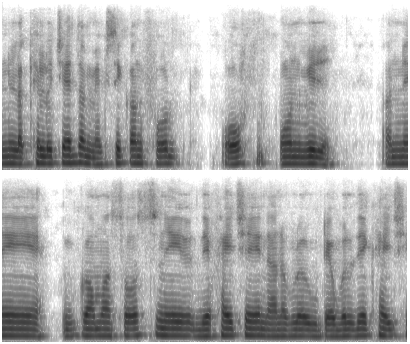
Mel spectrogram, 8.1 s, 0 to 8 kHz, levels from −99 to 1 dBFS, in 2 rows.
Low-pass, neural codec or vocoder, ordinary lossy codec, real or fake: 7.2 kHz; codec, 16 kHz, 4.8 kbps, FACodec; Opus, 32 kbps; fake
